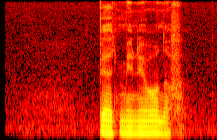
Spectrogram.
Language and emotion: Russian, neutral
